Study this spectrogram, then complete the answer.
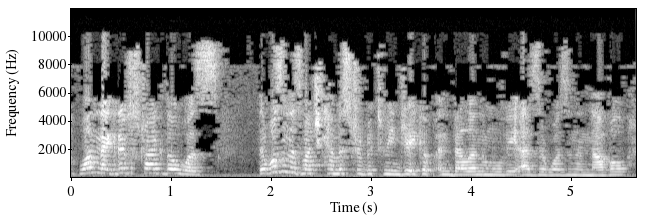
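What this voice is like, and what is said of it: Slight Eastern European lilt, fast speech. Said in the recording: “I hear a slight Eastern European lilt. ... She's speaking too fast.”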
